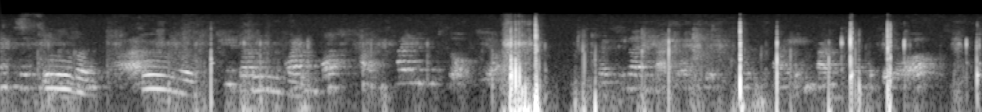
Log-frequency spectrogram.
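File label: "singer", spoken word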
